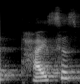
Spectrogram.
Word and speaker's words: phthisis: Tuberculosis को आम भाषा में कंजम्पटिवनेस भी बोला जाता है या थाइसिस बोला जाता है, जिसकी स्पेलिंग पी से शुरू होती है, PHTHISIS। तो थाइसिस जैसी कंडीशन में भी दिया जाता है।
